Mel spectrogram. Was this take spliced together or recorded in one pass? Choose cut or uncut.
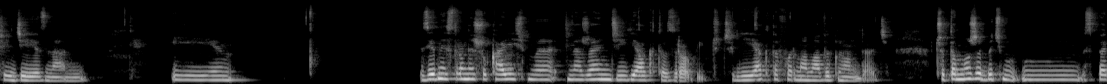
cut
